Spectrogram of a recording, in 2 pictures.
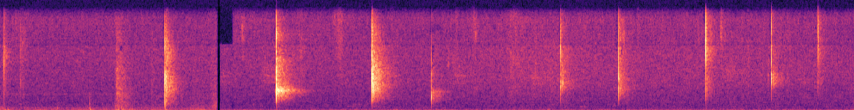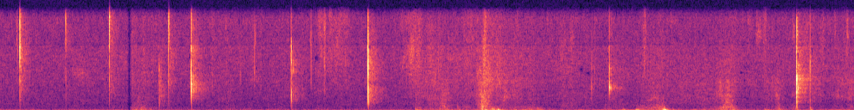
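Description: Sharp, isolated pops and cracks at irregular intervals, typical of joints cracking, a usually harmless sound.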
